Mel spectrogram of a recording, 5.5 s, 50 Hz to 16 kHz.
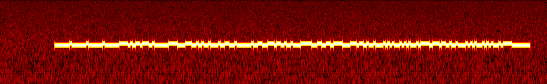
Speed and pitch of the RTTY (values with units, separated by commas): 45.45 baud, 170 Hz shift, 2200 Hz centre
